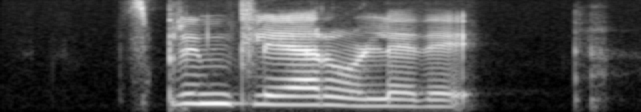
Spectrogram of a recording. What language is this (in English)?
Kannada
